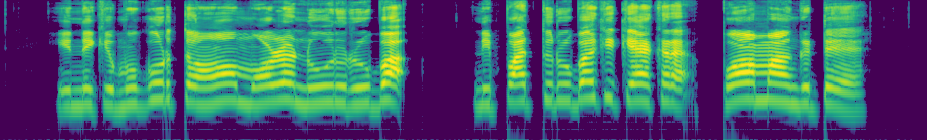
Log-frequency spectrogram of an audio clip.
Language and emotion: Tamil, angry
